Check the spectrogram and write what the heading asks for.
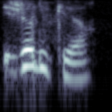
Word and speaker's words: Jolicoeur: Mon nom de famille, c'est Joli Cœur. – Comment ça s'écrit? – J-O-L-I-C-O-E-U-R. Joli Cœur.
